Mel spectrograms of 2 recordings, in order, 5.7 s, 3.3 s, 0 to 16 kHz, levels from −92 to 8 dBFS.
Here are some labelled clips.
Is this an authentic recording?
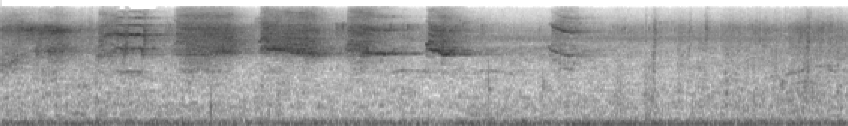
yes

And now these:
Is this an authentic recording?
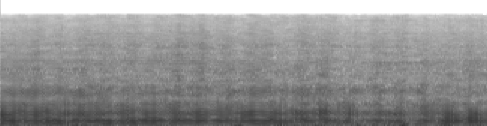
no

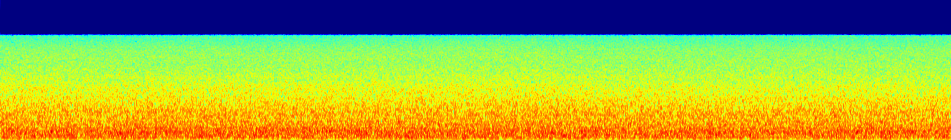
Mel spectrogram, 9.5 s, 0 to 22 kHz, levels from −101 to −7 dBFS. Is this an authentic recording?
yes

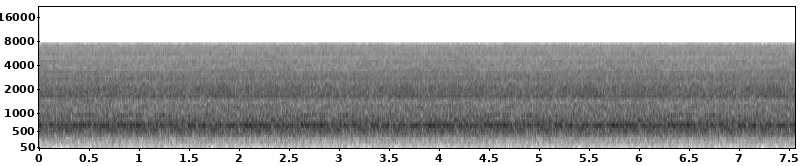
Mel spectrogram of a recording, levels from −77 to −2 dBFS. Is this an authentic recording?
yes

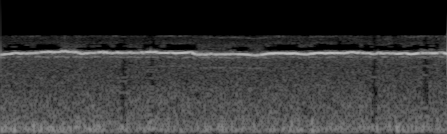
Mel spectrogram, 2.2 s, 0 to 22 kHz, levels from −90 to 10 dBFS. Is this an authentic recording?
yes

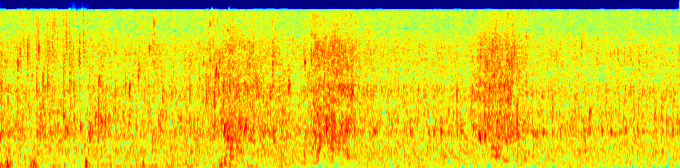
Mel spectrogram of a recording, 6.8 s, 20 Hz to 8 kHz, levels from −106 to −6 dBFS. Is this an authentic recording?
yes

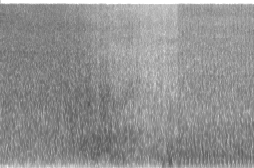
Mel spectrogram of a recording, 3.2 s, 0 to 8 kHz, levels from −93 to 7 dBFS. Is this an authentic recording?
yes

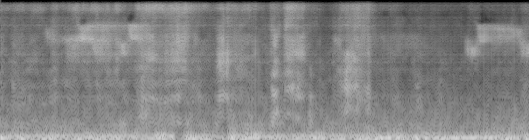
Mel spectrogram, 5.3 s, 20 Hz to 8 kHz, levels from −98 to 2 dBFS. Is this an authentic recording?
no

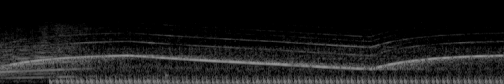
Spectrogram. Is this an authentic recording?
yes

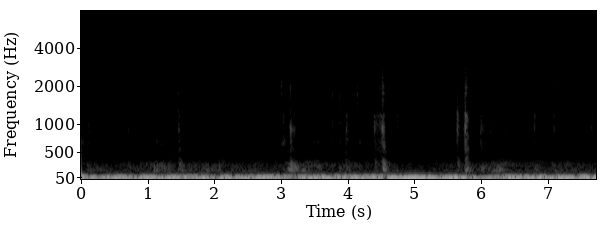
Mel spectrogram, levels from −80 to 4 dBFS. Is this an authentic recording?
no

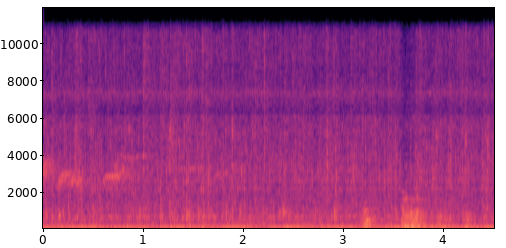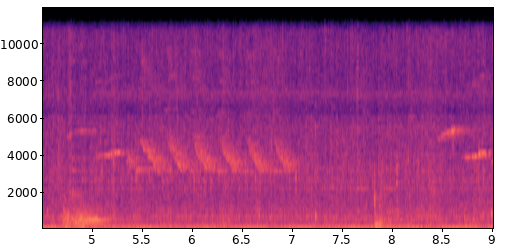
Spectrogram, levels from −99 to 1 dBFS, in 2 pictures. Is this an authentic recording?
yes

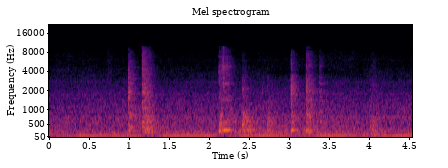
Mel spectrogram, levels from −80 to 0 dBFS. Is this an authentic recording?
yes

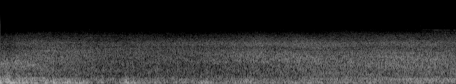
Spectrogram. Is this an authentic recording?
yes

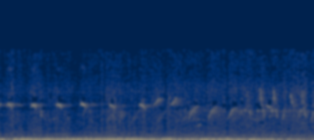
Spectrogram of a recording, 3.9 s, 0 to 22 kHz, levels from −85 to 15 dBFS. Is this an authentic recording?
no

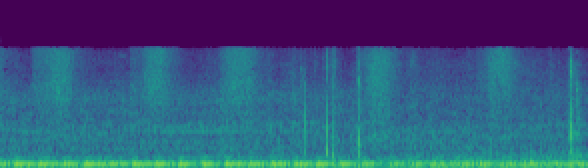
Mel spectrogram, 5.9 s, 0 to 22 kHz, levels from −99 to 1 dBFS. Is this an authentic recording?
yes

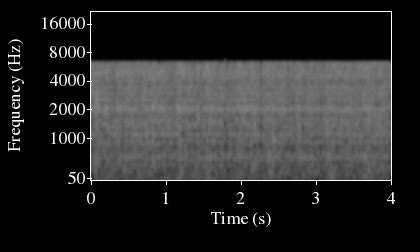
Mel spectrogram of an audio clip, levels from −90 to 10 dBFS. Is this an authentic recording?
no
